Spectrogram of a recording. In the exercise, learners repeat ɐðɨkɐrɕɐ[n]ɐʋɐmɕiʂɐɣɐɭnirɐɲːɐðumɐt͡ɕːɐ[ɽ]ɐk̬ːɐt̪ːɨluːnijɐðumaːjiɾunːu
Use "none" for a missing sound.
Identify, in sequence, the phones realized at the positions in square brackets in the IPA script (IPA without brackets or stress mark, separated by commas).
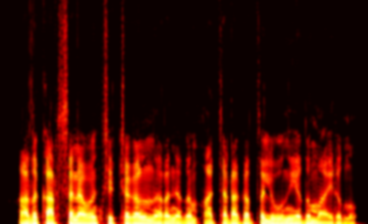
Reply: n, ɽ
